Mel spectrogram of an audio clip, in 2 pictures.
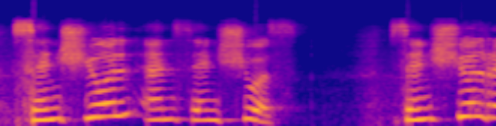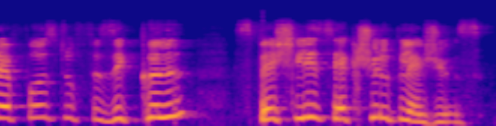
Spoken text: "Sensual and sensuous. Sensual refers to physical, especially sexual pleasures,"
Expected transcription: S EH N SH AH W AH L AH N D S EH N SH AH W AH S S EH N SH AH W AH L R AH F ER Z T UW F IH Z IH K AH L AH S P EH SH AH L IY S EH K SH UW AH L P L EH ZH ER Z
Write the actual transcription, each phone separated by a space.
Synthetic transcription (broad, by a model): S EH N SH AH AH L AH N D S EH N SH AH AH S S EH N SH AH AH L R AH F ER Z T UW F IH Z IH K AH L S P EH SH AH L IY S EH K SH UW AH L P L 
